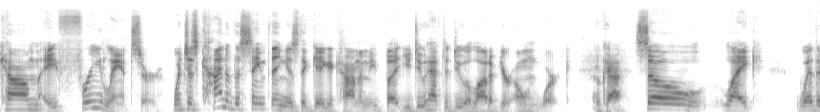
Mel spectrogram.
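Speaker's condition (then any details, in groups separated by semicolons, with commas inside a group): No condition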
